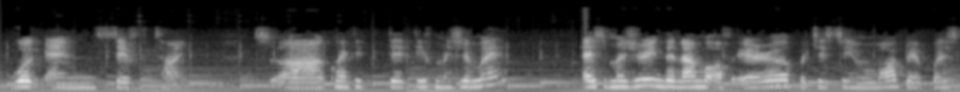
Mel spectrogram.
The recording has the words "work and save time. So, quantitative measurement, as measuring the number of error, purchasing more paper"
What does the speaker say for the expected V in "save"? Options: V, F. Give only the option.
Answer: F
